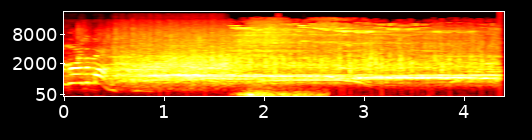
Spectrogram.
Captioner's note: audience applauds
